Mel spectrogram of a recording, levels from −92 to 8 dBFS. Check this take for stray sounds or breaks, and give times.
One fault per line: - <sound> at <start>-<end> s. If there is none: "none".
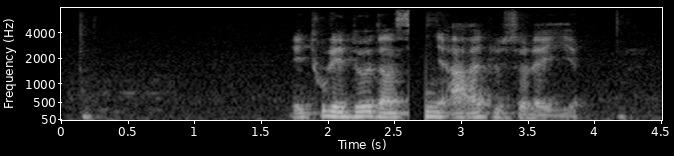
- dropout at 2.6-2.7 s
